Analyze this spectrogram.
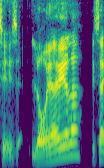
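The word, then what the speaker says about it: Loyola: Talk about your time is how you pronounce it is Lyola. Is that how you pronounce it? Lyola. Yeah, Lyola.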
